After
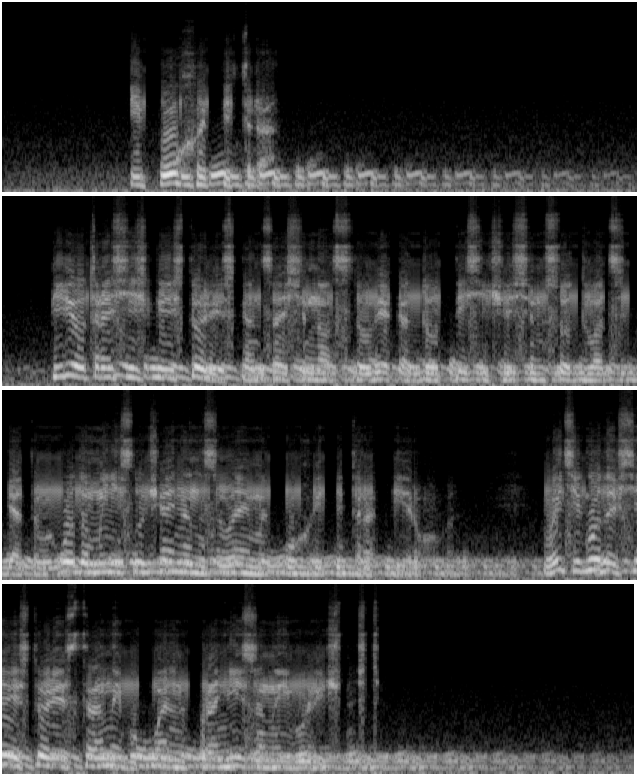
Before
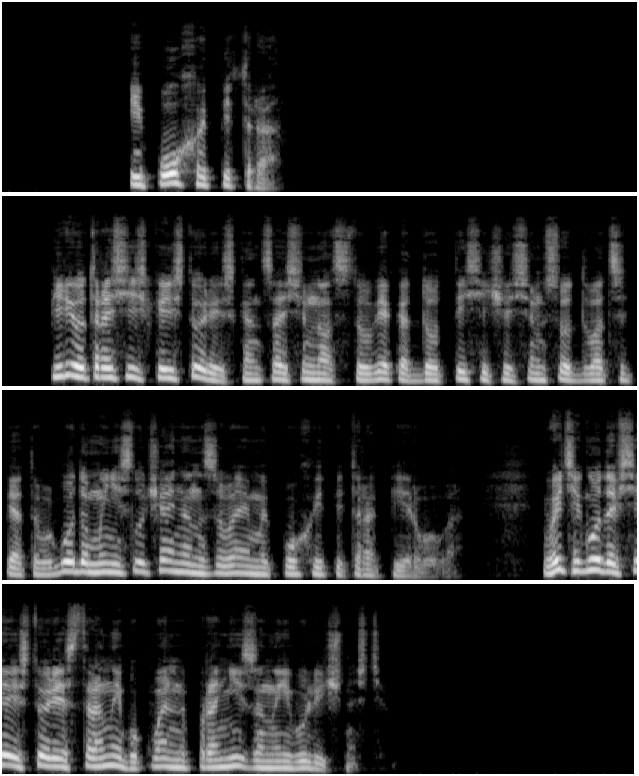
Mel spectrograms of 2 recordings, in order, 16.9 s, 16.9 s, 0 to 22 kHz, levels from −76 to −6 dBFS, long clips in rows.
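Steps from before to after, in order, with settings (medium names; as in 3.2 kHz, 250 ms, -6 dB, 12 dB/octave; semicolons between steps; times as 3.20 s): rattle on loud lows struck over -31 dBFS, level -26 dBFS; waveshaping leveller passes 2; rippled Chebyshev low-pass 7.5 kHz, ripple 9 dB; treble shelf 3.9 kHz +8.5 dB; added noise brown -41 dBFS; bucket-brigade echo 326 ms, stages 1024, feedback 72%, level -5 dB; peak limiter -14 dBFS, peak gain reduction 11 dB; peaking EQ 340 Hz +5.5 dB 1.9 oct; sliding maximum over 3 samples; trim -3.5 dB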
